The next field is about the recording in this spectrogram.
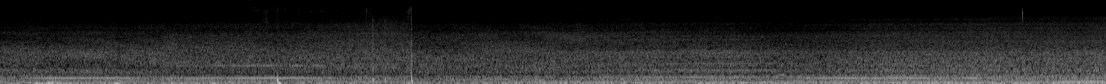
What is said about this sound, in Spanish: Y si te ayuda el sonido del océano de fondo, déjate llevar por ese ritmo y esa frecuencia que tiene el sonido de las olas cuando va golpeando hacia la costa.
